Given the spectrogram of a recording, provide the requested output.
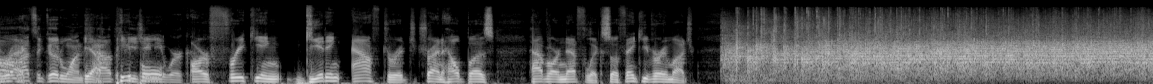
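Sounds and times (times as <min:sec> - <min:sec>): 
speech: 0:00.0 - 0:07.5
applause from a group: 0:07.2 - 0:11.5.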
